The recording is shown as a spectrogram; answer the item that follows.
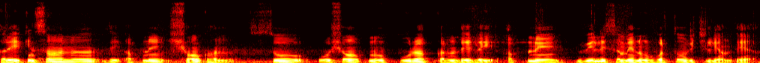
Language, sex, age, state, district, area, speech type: Punjabi, male, 45-60, Punjab, Tarn Taran, urban, spontaneous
